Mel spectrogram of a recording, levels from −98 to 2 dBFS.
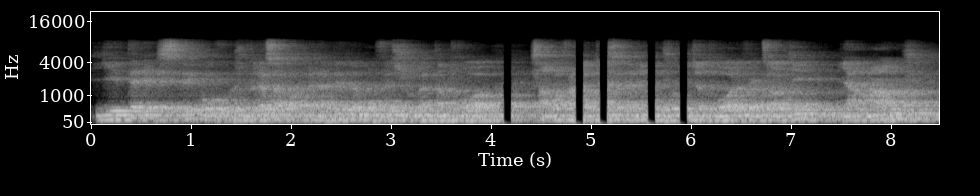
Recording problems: room echo; strong; dies away in 2.7 s
off-mic speech; far
high frequencies cut off; noticeable; nothing above 8 kHz
choppy; very; from 5 to 6 s; 20% of the speech affected

